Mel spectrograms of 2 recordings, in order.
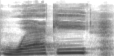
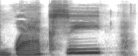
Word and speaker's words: Waxy: So I had actually said Wacky. Her name is Waxy.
